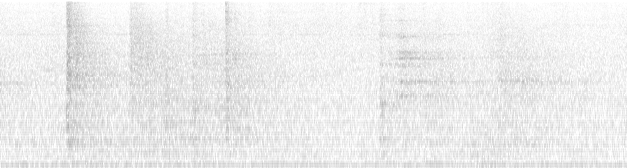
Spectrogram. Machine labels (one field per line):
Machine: fan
